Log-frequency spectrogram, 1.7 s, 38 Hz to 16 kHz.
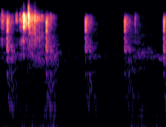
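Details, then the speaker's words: Chinese diesel air heater during startup: crisp light ticks about every 0.4 seconds as the dosing pump feeds diesel to the heating chamber; normal. "normalement la pompe là elle est censée alimenter le corps de chauffe"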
